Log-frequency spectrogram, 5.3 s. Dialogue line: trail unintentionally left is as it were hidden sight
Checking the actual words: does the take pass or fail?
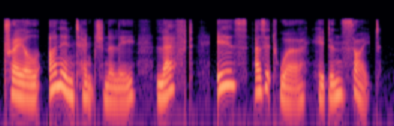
pass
